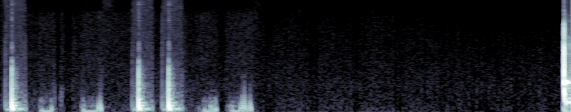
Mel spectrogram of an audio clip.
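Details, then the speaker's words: Percussion over the liver after resonant lung: several short, soft, flat taps with little ring, then a sharp click, giving hepatic dullness. "Seguimos percutiendo y encontramos la matidez hepática."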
